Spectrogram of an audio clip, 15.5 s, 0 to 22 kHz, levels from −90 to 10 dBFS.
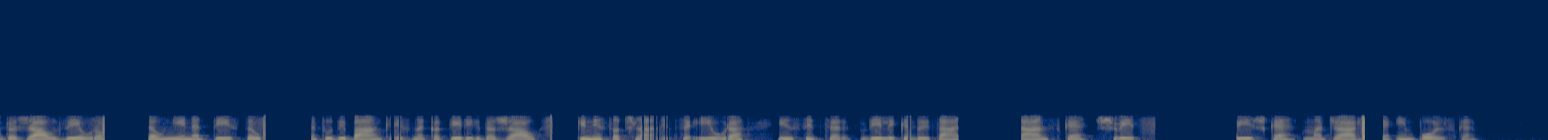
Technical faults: wireless microphone squelch dropout; packet loss on an ADPCM call

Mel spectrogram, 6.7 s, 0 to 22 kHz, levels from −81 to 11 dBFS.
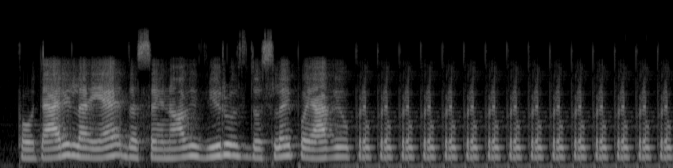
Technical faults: Bluetooth SBC compression; broken-record loop

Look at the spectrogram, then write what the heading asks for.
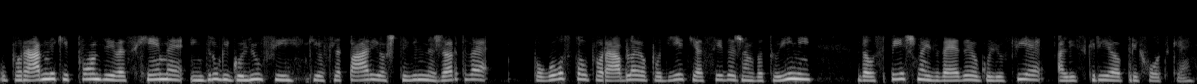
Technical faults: G.729 codec

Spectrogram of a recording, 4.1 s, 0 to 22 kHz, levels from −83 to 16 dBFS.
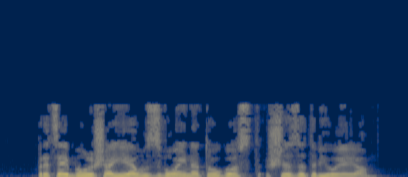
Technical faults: AAC compression

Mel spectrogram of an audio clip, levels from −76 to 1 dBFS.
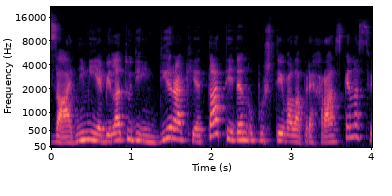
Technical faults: none

